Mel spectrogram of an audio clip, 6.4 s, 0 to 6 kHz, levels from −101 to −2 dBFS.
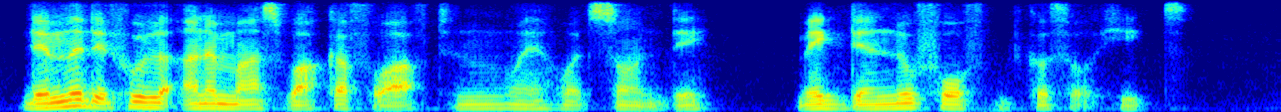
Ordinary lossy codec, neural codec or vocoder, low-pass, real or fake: Opus, 16 kbps; codec, 16 kHz, 0.2 kbps, FocalCodec; 5.4 kHz; fake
